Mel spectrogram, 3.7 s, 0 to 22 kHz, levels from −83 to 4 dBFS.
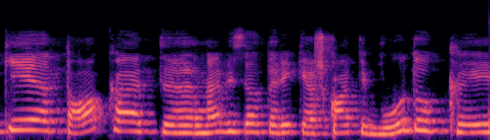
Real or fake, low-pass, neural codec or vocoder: fake; 10.8 kHz; codec, 44.1 kHz, 7.8 kbps, Pupu-Codec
